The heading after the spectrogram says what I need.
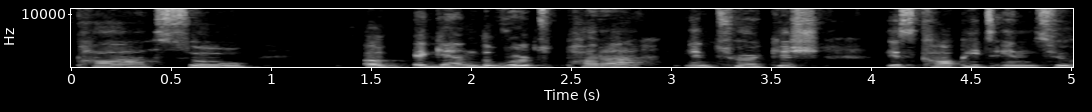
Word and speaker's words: para: So again, the word para in Turkish is copied into Hamshen with changing its dialect in northeastern Turkish dialect, the Karadeniz ağzı. It's pronounced as pa instead of para, but when they pluralize it, it takes the suffix iye.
